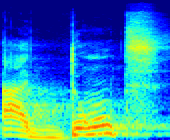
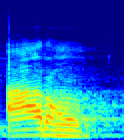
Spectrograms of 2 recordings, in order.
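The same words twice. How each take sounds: First: The word don't is said fully and carefully. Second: The word don't is reduced and runs together. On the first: The speaker calls it wrong. "J'ai pas dit I don't think" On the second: The speaker calls it right. "J'ai dit I don't"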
